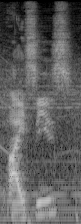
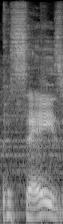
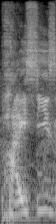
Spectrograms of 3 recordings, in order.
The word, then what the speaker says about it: Pisces: pronounce this the word Pisces? Go ahead. I want to hear this. A Nirvana song. Uh because I I used to call it like pes or something like that.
